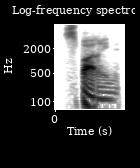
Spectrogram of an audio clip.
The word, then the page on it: spine: American English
